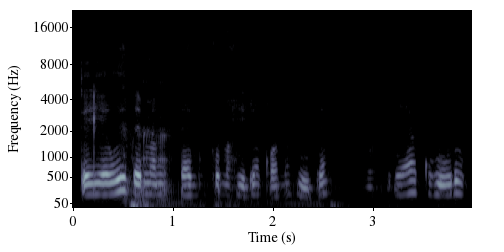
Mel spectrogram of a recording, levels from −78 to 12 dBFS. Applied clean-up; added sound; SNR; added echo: neural mask model DeepFilterNet 3.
